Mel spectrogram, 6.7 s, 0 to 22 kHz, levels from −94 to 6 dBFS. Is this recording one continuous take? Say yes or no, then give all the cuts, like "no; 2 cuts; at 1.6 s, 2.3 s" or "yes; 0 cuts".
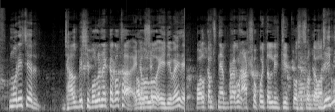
no; 1 cut; at 3.7 s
